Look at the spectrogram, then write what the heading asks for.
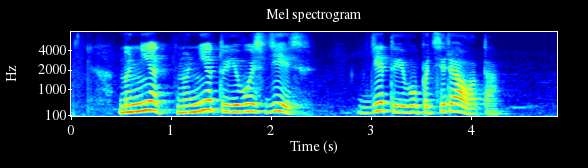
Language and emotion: Russian, neutral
